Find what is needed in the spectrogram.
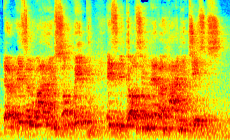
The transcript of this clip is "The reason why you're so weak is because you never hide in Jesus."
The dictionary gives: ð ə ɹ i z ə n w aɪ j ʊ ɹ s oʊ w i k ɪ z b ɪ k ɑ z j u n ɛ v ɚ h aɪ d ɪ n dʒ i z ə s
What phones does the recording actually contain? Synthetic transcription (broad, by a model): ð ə ɹ i z ə n w aɪ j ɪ s oʊ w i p ɪ z b ɪ k ɑ z j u n ɛ v ɚ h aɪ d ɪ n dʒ i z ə s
